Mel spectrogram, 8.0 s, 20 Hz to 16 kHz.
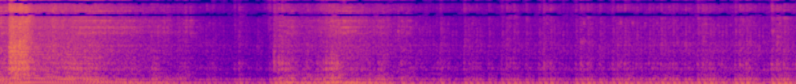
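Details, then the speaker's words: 1998 Harley Sportster after CV carb rebuild, in neutral, fuel on: V-twin catches after a few cranks, blips up, then settles into a loping, steady low idle; normal start and idle. "that's pretty good he's running I never know"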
